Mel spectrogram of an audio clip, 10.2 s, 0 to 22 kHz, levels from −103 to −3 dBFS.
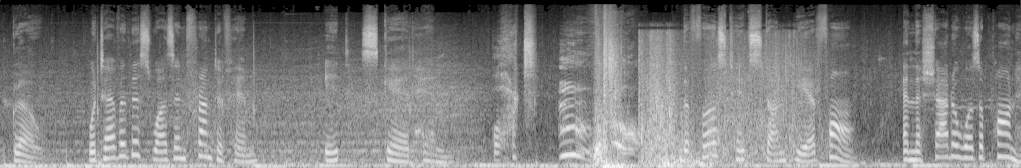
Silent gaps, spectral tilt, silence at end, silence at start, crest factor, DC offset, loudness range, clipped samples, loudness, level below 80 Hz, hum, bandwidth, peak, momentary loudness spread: none; -3.5 dB/octave; 0 s; 0 s; 16 dB; under 0.1%; 5 LU; under 0.1%; -16 LUFS; -22 dBFS; none; 19.5 kHz; 0 dBFS; 11 LU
